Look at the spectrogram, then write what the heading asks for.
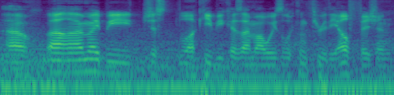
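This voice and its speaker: A man's voice: on the low side, brisk, bright, forceful tone, rough recording. A man giving casual commentary as he plays a video game. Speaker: gameplay commentator, playing the game. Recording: clear background noise from the game. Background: game sound.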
